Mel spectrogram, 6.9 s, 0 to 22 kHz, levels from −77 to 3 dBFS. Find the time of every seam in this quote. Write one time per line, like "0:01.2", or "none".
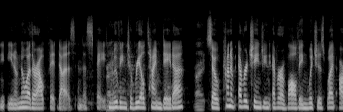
0:02.1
